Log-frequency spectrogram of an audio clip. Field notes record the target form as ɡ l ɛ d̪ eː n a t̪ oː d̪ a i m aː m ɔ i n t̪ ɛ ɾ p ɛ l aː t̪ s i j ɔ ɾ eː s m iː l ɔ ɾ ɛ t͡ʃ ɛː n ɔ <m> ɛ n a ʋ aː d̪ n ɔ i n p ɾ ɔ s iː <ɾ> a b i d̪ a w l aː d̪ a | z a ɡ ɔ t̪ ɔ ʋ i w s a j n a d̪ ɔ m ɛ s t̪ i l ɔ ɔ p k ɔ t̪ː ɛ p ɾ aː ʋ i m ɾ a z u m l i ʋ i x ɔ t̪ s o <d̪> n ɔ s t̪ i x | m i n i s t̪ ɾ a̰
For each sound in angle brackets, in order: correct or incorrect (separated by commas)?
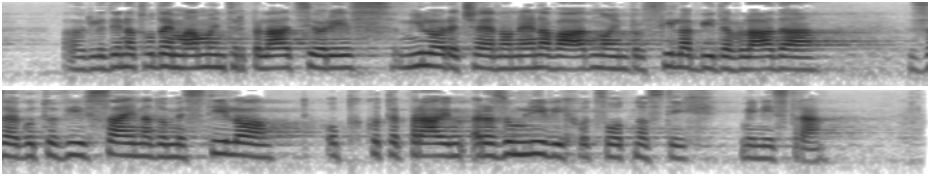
incorrect, incorrect, incorrect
